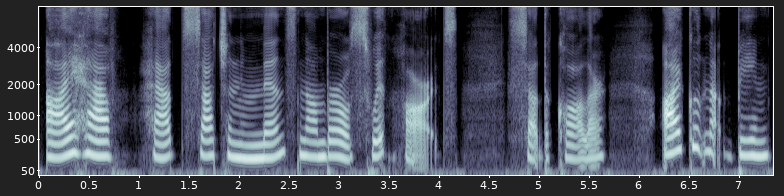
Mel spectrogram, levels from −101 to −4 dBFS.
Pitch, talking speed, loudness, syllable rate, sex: 235 Hz, 145 wpm, -21 LUFS, 4.2 syllables/s, female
